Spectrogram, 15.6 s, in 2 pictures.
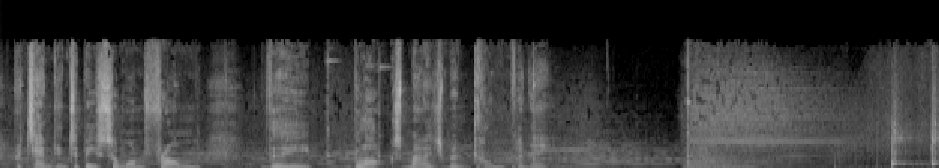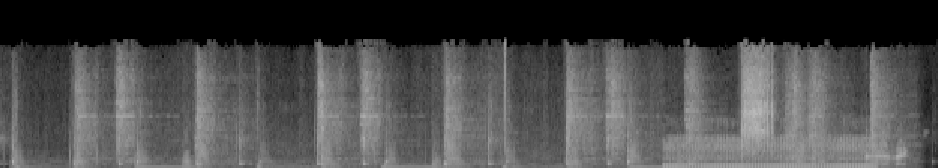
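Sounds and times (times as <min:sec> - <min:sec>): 
speech: 0:00.1 - 0:04.8
low rhythmic thumps: 0:07.2 - 0:13.5
telephone ringing tone: 0:13.3 - 0:15.5
telephone dialing beeps: 0:13.4 - 0:15.3.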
